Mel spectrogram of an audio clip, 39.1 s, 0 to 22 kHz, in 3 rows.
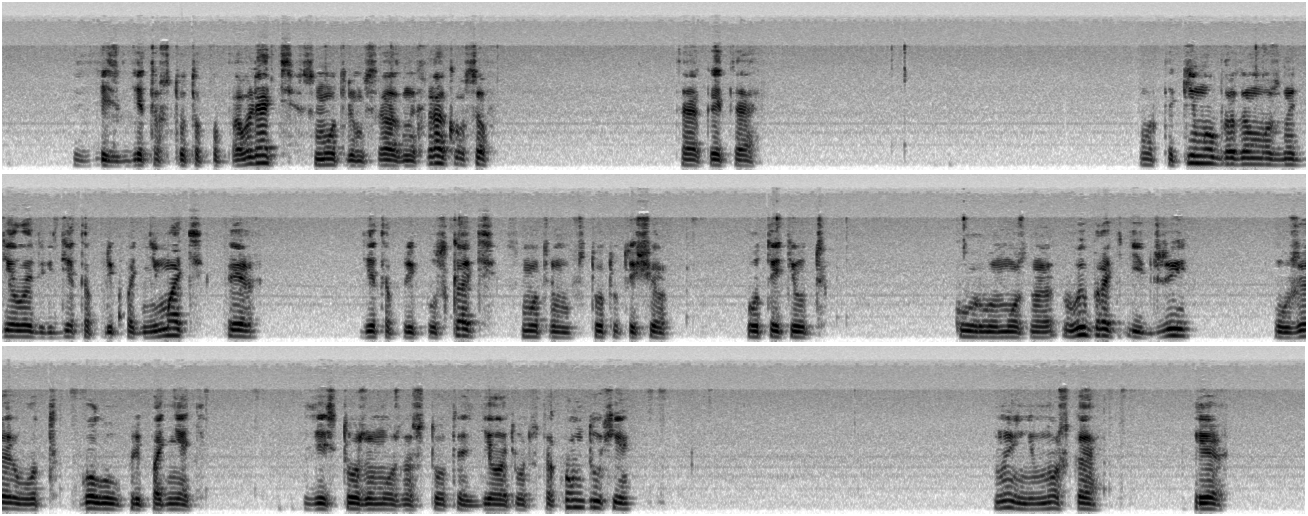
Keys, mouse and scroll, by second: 0.1 g, 2.3 middle click, 3.4 middle click, 4.5-5.2 scroll up 2, 5.2 middle click, 9.1 click, 9.5 g, 13.7 click, 15.5 r, 18.0 scroll down 4, 18.8-20.1 scroll up 2, 20.1 click, 21.6 click, 24.3 g, 28.3 click, 29.0 g, 33.4 middle click, 36.2 g, 38.0 r.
